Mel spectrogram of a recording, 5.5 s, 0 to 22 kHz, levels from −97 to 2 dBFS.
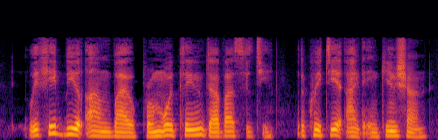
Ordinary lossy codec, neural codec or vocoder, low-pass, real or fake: MP3, 48 kbps; codec, 16 kHz, 0.5 kbps, FunCodec, trained on LibriTTS, 25 frames a second; 7.2 kHz; fake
